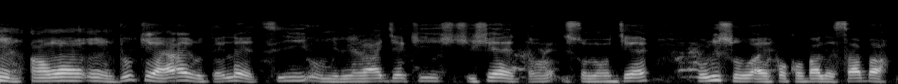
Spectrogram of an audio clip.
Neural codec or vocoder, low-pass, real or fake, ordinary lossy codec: codec, 16 kHz, 2 kbps, FreqCodec, larger model; none; fake; none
